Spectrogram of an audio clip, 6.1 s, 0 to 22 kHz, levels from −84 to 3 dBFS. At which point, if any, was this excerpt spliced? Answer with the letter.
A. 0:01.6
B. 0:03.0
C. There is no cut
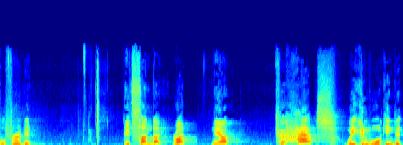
B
